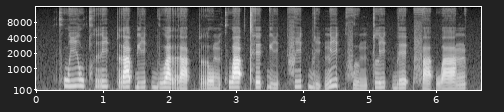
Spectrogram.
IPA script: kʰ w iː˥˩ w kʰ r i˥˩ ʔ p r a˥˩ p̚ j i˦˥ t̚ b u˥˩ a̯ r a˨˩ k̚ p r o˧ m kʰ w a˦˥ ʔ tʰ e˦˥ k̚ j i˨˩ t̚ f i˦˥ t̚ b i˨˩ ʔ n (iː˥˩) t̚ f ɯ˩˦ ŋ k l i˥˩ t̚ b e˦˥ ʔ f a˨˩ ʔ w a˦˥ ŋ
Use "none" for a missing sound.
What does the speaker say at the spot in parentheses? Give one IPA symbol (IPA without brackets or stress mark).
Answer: i˥˩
